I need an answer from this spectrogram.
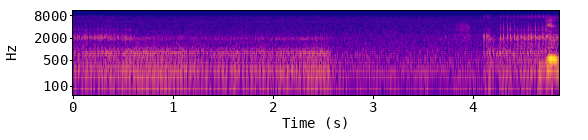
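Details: Small dog growling over a bone: a steady, low, rumbling growl for a few seconds, then quiet, then a brief louder burst at the end.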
